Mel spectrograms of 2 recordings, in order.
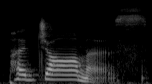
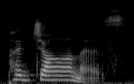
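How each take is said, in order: No difference in how they are said.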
